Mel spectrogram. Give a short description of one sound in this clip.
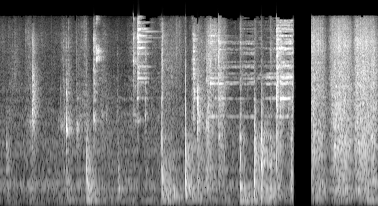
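A hand saw rasps back and forth through foam.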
